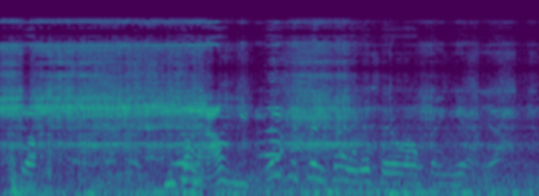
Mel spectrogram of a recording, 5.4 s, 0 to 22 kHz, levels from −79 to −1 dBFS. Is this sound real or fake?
real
